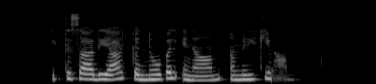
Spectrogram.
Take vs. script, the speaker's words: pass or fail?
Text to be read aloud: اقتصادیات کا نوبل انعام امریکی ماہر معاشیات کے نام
fail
